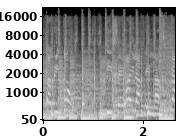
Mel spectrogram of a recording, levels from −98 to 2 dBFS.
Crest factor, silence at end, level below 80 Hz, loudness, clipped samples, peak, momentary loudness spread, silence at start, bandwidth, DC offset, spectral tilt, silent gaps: 12 dB; 0 s; -26 dBFS; -14 LUFS; under 0.1%; 0 dBFS; 3 LU; 0 s; over 20 kHz; under 0.1%; -5.5 dB/octave; none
